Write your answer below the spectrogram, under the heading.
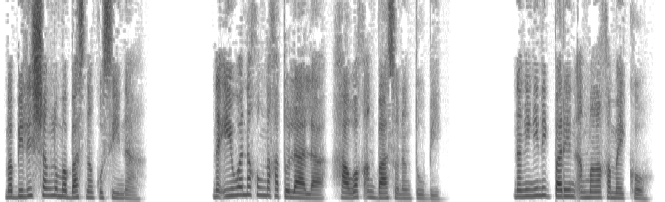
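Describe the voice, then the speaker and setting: A woman narrates a first-person romantic drama from a script, dramatically, in short halting phrases. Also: mid-range voice, lively intonation, a little mellow, no room sound, studio quality. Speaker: story narrator.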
